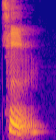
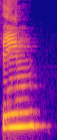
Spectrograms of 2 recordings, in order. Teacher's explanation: tongue in for T, tongue out for TH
